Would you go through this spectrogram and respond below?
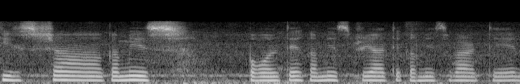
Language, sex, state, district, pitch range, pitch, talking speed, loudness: Mizo, female, Mizoram, Aizawl, 185-195 Hz, 190 Hz, 125 wpm, -15 LUFS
